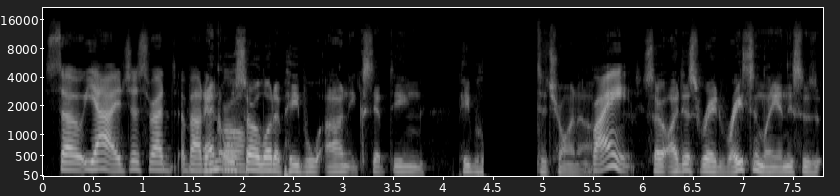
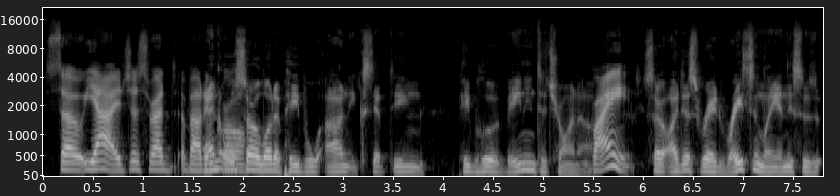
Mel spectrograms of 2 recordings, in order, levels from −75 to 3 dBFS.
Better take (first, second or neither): second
